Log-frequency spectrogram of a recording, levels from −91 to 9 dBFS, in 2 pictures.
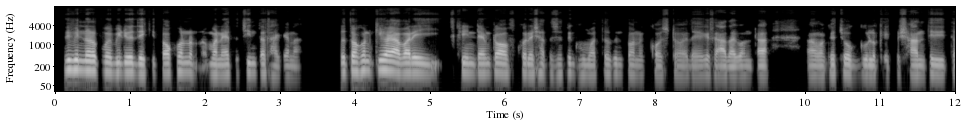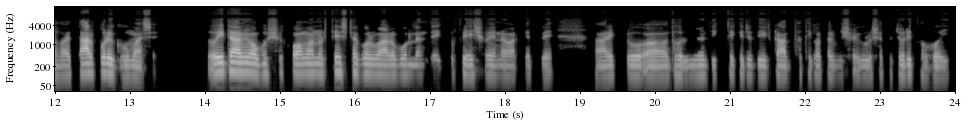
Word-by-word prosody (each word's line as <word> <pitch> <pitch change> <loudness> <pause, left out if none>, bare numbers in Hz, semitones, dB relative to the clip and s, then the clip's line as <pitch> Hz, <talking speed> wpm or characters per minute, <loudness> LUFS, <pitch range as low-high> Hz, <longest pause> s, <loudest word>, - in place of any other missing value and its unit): বিভিন্ন 165 -1 +6
রকমের 140 -2 +2
ভিডিও 135 0 +5
দেখি 120 -1 +3
তখন 135 +2 +3
ন - - +3 0.3
মানে 120 -1 +4
এত - - -16
চিন্তা 130 -2 -2
থাকে 110 0 -5
না। - - -13 0.6
তো - - +3
তখন 150 +2 +5
কি 165 - +1
হয় 155 -2 +12
আবার 135 +1 +8
এই 130 - +1 0.4
স্ক্রিন 130 -1 -2
টাইমটা 125 +1 +1
অফ 120 - -8
করে 125 -1 +1
সাথে, 130 -2 -8
সাথে 120 +2 -8
ঘুমাতেও 115 +1 -6
কিন্তু 120 -2 -11
অনেক 110 -1 -13
কষ্ট 105 - -6
হয়। 105 0 -7
দেখা 105 0 -6
গেছে 110 - -4
আধা 105 0 +1
ঘন্টা 110 0 -3 0.7
আমাকে 110 +1 -3
চোখগুলোকে 115 -2 -3
একটু - - -19
শান্তি 115 0 +1
দিতে 110 -1 -7
হয়। 110 0 -2 0.2
তারপরে 130 +1 +5
ঘুম 110 +1 -7
আসে। - - -5 0.7
তো - - -12
এইটা 140 +1 +5
আমি 140 0 +3
অবশ্যই 130 +2 -6
কমানোর 125 0 +1
চেষ্টা 135 0 -2
করব। 125 -1 -2
আরো 115 0 -1
বললেন 120 -1 -7
যে - - -13
একটু - - -26
ফ্রেশ 115 -3 -4
হয়ে 115 -1 -5
নেওয়ার 110 0 -5
ক্ষেত্রে - - -12 0.7
আর 105 - -2
একটু - - -13 0.3
আ - - +2 0.3
ধর্মীয় 110 +1 -7
দিক 110 - -12
থেকে 110 - -9
যদি 110 0 -12
একটু - - -11
আধ্যাত্মিকতার 110 +1 -12
বিষয়গুলোর 110 0 -8
সাথে - - -18
জড়িত 110 +1 -5 0.2
হই 100 -1 -6
115 Hz, 170 wpm, -24 LUFS, 110-130 Hz, 0.7 s, হয়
